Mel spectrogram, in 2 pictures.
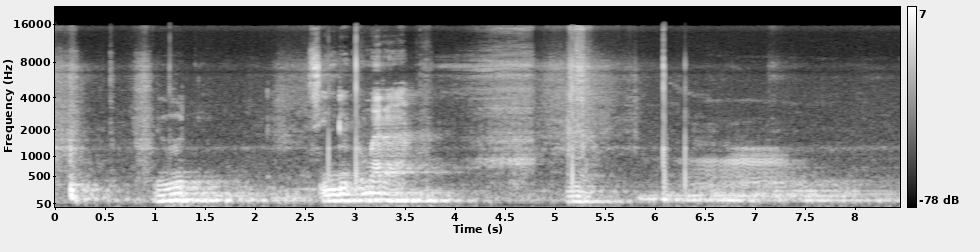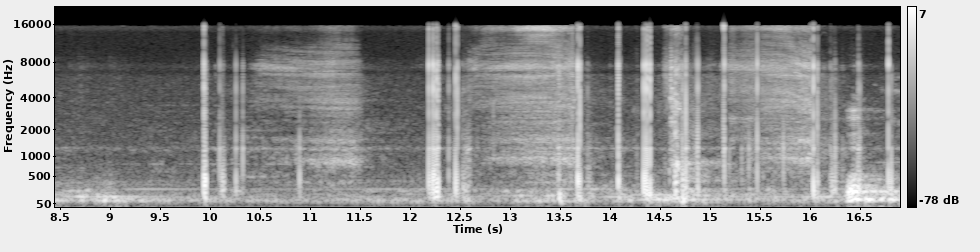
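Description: A cat yowls angrily.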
